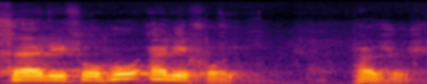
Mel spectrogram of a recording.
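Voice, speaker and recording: A man's voice: fairly high pitch, very animated, moderate pace, warm tone. A man with a Moroccan Arabic accent teaching a classroom grammar lesson, explaining step by step and asking his own questions.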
